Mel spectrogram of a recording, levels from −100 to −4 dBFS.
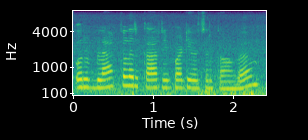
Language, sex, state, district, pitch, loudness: Tamil, female, Tamil Nadu, Chennai, 235 Hz, -15 LUFS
